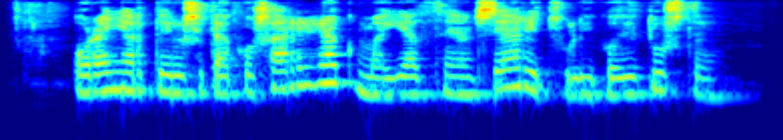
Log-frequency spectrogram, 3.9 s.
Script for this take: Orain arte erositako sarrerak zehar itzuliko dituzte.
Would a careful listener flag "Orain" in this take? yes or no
no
